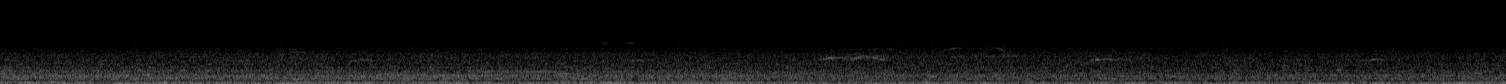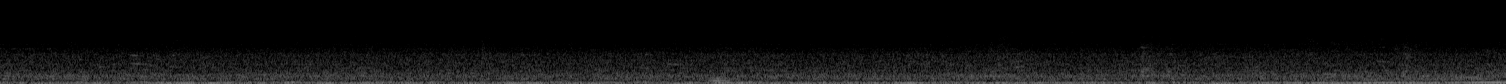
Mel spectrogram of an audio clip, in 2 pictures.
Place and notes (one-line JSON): {"title": "R. Ipanema - Mooca, São Paulo - SP, Brasil - INTERNA CASA - CAPTAÇÃO APS UAM 2019", "date": "2019-05-01 15:00:00", "description": "Captação de áudio interna para cena. Trabalho APS - Disciplina Captação e edição de áudio 2019/1", "latitude": "-23.55", "longitude": "-46.61", "altitude": "740", "timezone": "America/Sao_Paulo"}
